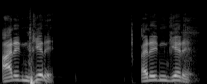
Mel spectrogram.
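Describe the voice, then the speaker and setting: A man's voice: brisk, fairly bright tone, breathy edge, dry recording. A man in his thirties from Michigan, co-hosting a podcast and telling rambling stories full of fillers. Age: 30s. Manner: rambling, filler-heavy storytelling, swinging pitch. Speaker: podcast co-host. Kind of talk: casual chat.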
